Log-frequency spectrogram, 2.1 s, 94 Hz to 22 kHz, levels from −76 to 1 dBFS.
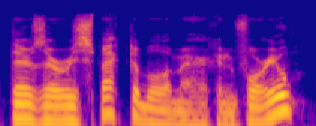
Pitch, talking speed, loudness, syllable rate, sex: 110 Hz, 170 wpm, -15 LUFS, 6.7 syllables/s, male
